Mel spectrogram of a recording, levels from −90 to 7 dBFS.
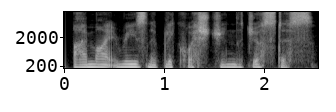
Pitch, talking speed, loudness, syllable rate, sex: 140 Hz, 140 wpm, -21 LUFS, 5.1 syllables/s, male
